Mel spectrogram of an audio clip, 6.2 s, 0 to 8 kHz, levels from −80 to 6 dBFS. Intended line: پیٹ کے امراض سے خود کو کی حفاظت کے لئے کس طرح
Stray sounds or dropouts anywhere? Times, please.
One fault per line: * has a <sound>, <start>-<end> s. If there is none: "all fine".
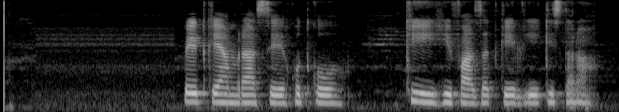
all fine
